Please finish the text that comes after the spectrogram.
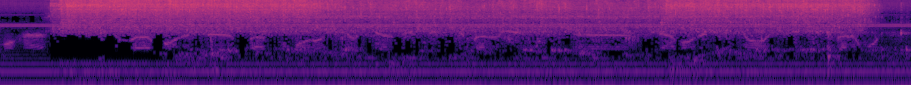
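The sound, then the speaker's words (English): Water runs steadily from a tap over wheat grains being rinsed before they are grown into sprouts for Nowruz, a continuous gushing that starts abruptly and holds at an even level for about eight seconds before cutting off. “Well, first of all, we have to rinse the wheat.”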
